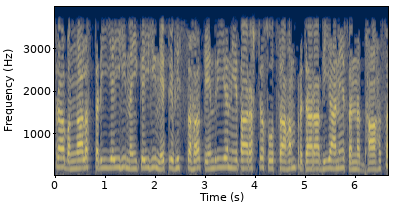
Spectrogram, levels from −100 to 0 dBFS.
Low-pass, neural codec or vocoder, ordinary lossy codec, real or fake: 3.6 kHz; none; none; real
